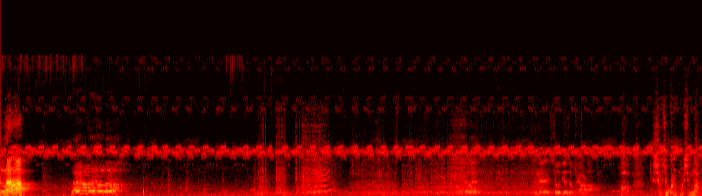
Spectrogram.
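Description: Crickets chirping steadily in a fast, even pulsing trill, the night ambience under the scene, with a man's voice briefly in the first two seconds.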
